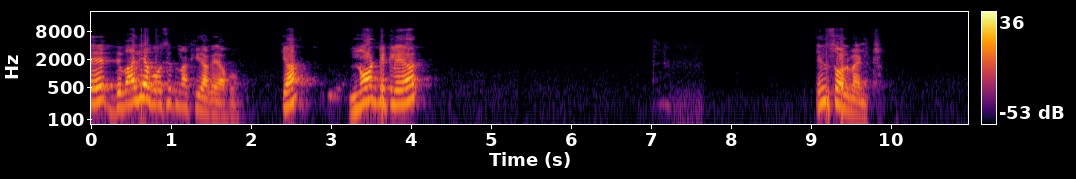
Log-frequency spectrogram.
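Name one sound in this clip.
A middle-aged man speaks calmly into a microphone, in pauses.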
